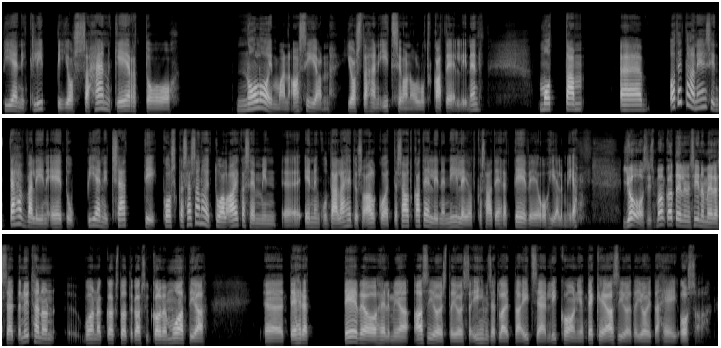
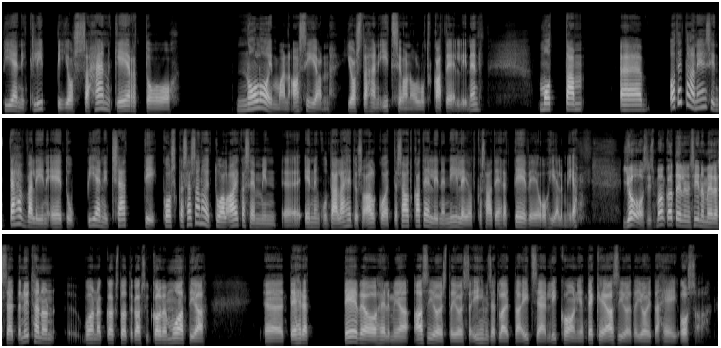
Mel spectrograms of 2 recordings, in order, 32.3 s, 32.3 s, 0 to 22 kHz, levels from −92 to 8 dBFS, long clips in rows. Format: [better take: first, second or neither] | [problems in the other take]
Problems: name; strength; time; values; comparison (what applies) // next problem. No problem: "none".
neither | thin; very; fading below 550 Hz; the same in both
